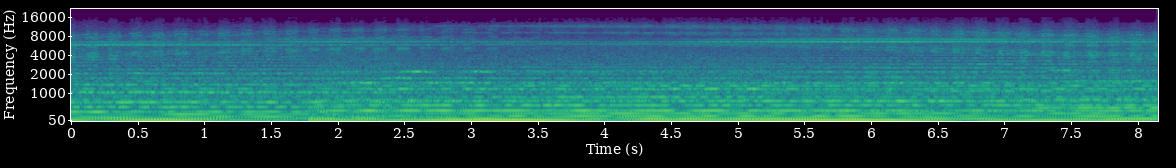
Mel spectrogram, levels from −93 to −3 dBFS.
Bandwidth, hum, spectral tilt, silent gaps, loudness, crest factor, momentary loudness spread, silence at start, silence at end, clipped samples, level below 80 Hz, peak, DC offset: 13 kHz; none; -5 dB/octave; none; -26 LUFS; 12 dB; 4 LU; 0 s; 0 s; under 0.1%; -28 dBFS; -12 dBFS; under 0.1%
